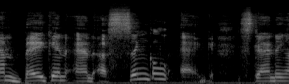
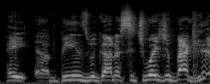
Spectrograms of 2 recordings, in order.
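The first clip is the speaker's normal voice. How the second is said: ordinary delivery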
